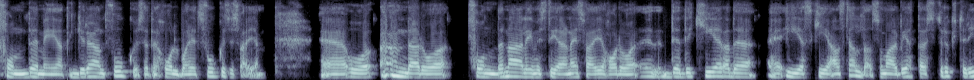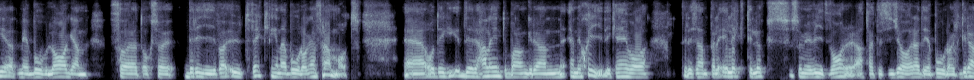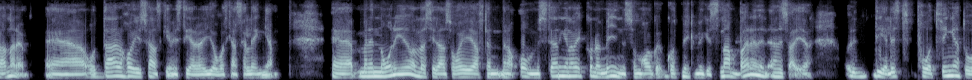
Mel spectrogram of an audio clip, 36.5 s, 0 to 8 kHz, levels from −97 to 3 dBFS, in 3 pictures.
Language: English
